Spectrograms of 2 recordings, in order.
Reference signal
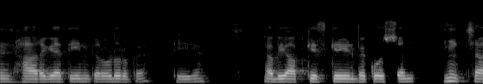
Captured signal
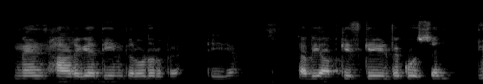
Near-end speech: none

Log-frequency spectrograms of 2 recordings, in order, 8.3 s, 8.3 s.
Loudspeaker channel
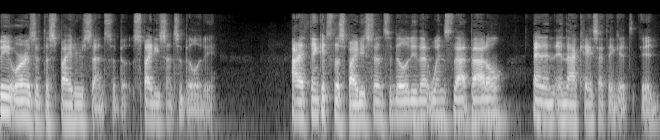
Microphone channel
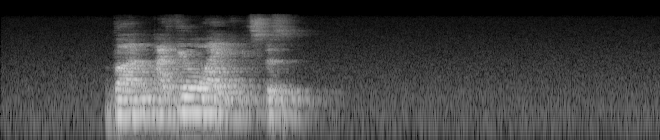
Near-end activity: present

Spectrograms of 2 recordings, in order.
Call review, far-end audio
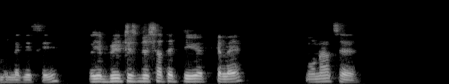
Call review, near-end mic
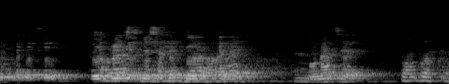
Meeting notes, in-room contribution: present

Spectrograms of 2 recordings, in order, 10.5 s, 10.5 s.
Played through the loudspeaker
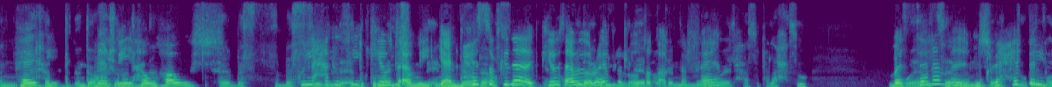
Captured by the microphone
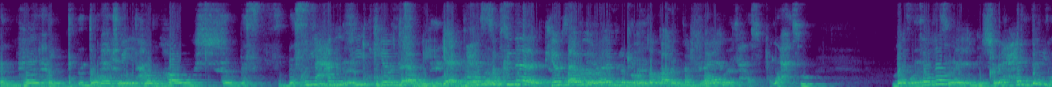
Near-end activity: none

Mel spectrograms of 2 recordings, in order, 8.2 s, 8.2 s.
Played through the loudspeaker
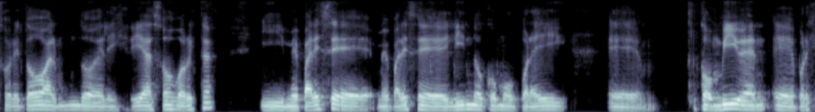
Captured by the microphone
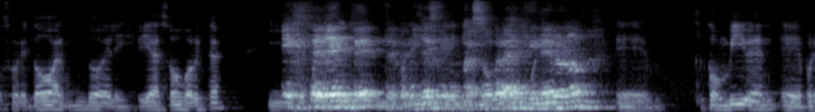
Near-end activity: present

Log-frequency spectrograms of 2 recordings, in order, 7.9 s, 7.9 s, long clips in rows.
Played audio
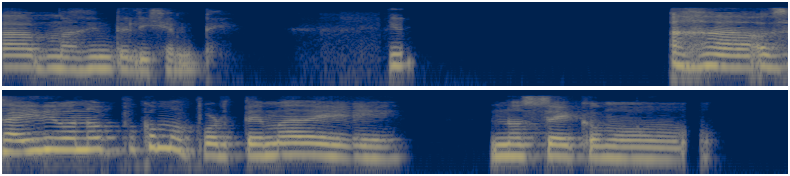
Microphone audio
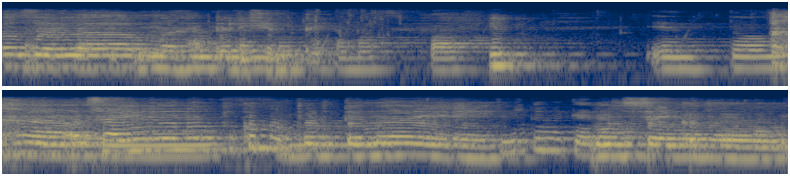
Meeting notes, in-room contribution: present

